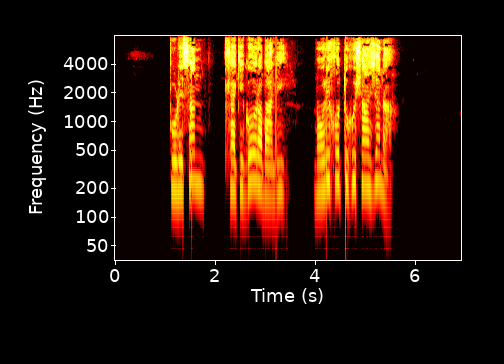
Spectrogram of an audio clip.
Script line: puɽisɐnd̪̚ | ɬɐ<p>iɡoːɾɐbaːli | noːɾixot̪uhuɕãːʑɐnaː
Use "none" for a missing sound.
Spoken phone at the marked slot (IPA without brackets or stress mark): k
